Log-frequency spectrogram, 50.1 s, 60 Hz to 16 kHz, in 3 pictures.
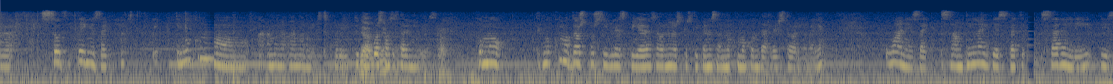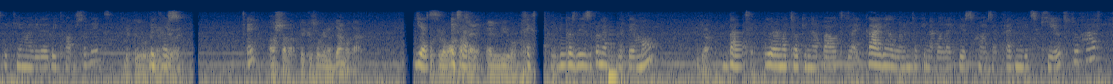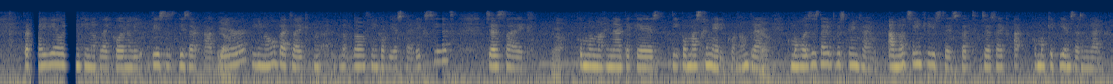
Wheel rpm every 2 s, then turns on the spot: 0, 0, 0, 0, 0, 0, 0, 0, 0, 0, 0, 0, 0, 0, 0, 0, 0, 0, 0, 0, 0, 0, 0, 0, 0.
none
